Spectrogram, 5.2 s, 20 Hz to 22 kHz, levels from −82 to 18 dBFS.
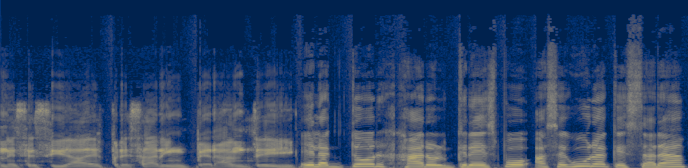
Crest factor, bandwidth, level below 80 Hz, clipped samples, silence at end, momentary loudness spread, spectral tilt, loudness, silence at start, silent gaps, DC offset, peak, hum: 16 dB; 19.5 kHz; -56 dBFS; under 0.1%; 0 s; 4 LU; -2.5 dB/octave; -17 LUFS; 0 s; none; under 0.1%; -2 dBFS; none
